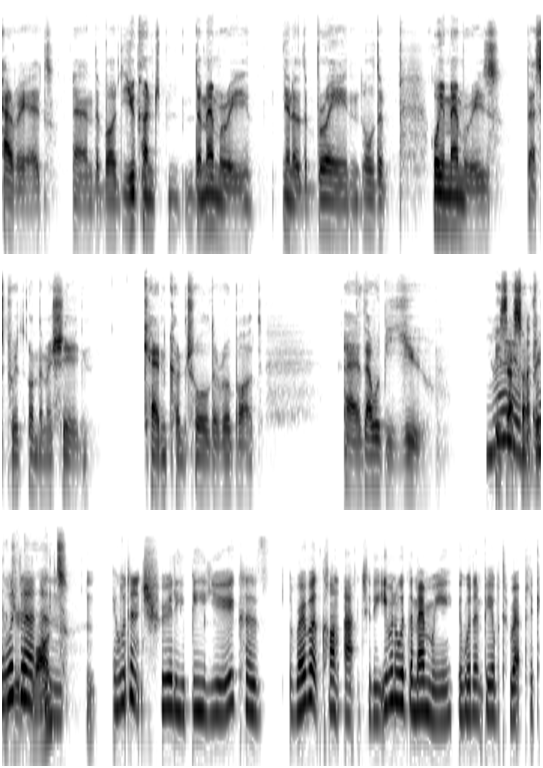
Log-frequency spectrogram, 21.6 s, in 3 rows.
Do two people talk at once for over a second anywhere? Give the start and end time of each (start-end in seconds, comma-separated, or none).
13.7-15.2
